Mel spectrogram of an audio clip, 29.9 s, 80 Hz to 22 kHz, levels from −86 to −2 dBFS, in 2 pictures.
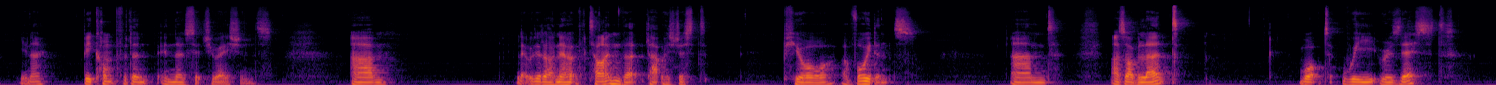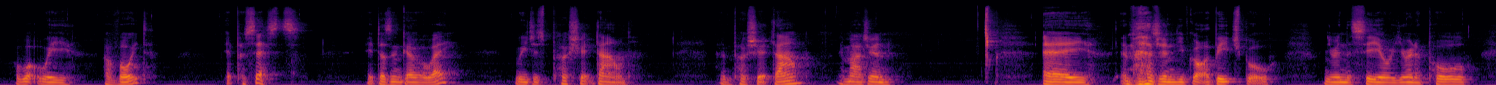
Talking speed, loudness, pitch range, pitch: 130 wpm, -32 LUFS, 100-120 Hz, 110 Hz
